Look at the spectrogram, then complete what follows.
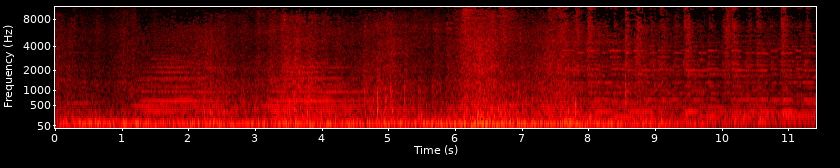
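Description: A train rolls past, a steady rumbling roar with rattling wheels and sustained horn-like tones swelling in the middle before easing off. No one speaks.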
